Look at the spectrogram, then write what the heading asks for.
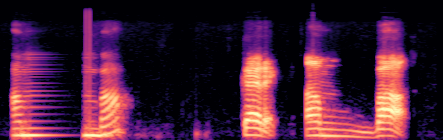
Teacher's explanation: Because ba is in pa varga. Pa, pa, ba, bha, ma. So ma is the anunasik for the pa varga. When I'm putting a dot ba, you are reading amba.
